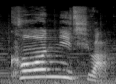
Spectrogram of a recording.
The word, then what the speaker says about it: konnichiwa: what you hear kon nichi ah good afternoon konnichiwa good afternoon so let's look a little bit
